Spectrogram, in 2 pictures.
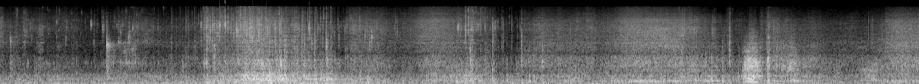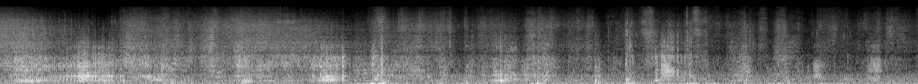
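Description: A large car-wash sponge soaked in soapy water and foaming powder cleanser being squeezed by gloved hands: wet squelching and sloshing water through thick foam, in uneven bursts that are loudest a couple of seconds in and again through the middle.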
